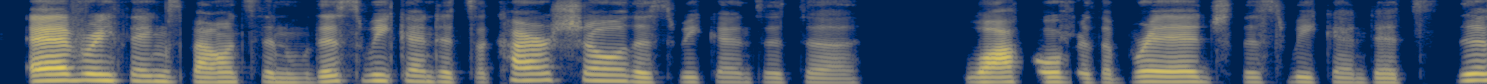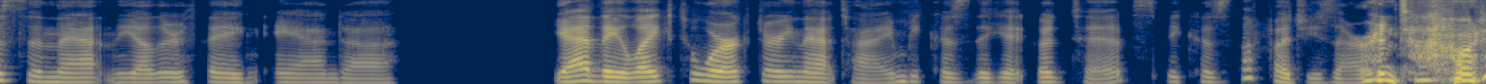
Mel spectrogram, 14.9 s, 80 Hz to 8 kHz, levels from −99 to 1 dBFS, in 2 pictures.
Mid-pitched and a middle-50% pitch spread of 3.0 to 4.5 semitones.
Yes: medium, 165 Hz; average, 3.5 semitones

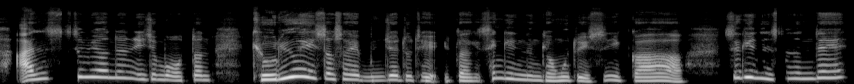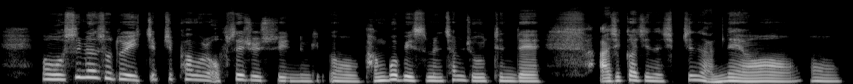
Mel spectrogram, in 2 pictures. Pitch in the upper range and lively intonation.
Yes: high, 195 Hz; wide, 6.6 semitones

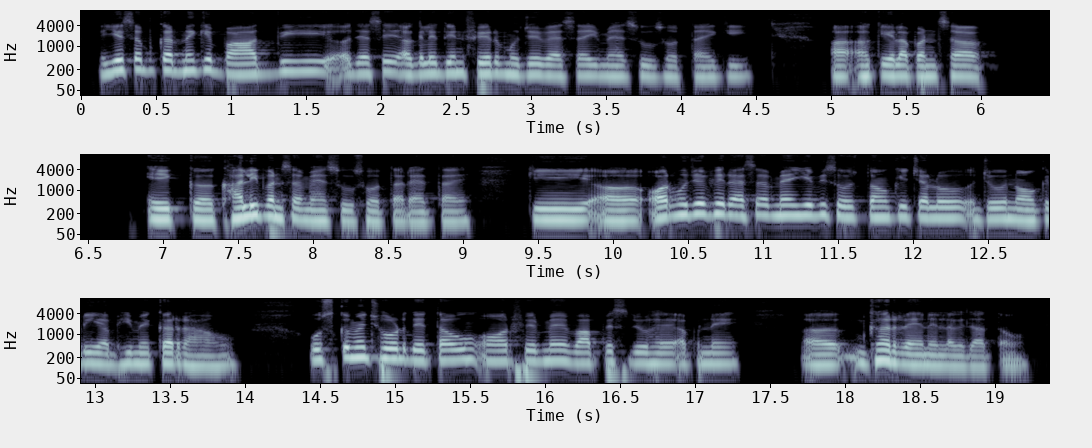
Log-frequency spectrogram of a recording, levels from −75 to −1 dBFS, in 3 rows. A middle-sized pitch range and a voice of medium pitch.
Yes: average, 4.1 semitones; medium, 145 Hz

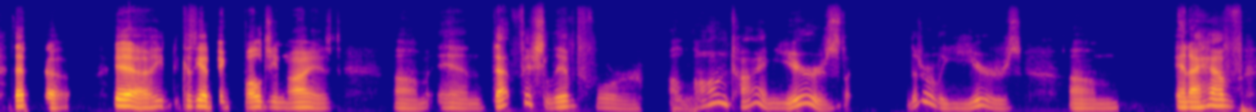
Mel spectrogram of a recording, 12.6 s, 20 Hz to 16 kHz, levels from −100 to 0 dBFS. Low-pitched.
Yes: low, 125 Hz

